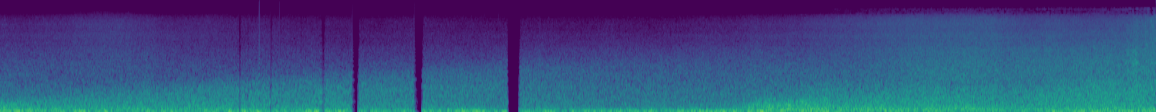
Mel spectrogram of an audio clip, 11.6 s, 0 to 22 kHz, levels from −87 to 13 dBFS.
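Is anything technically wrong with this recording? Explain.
Yes. There are three timing faults, all from audio arriving late.

From 2.39 to 3.61 s there are repeated stalls (stutter). The sound halts ten times in just over a second. The jitter buffer kept running dry because data came in slower than it was played. Each time, the receiver held the last sound until more arrived. About 170 ms is filled this way, with the longest hold 61 ms. Nothing is lost, but the passage drags and stutters.

From 4.15 to 4.25 s there is a short stall from a late packet. One packet came 80 ms behind schedule. The buffer emptied, so the receiver stretched the previous sound for 80 ms, then resumed where it left off. Nothing is skipped. A sound is simply held too long, with a slight buzz or dip before the audio picks up again.

From 5.08 to 5.22 s there is a call audio freeze. The sound continues briefly as a fading buzz or hiss, then drops to silence for about 90 ms. 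In total 118 ms is inserted. The likely cause is packets held up in transit, leaving the buffer empty. When they arrived, playback carried on from the same point. So a gap was added, and nothing is missing.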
